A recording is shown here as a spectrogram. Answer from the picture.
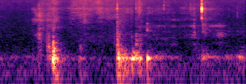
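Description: Near silence, broken by a few faint soft clicks as the page of a hardcover picture book is turned: one about half a second in, then a short cluster a little past one second.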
